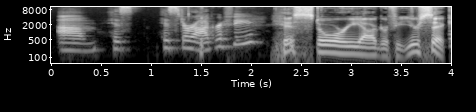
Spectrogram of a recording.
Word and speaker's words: historiography: this as games as histography is that histor historiography it just histography is just just a fancy word that means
